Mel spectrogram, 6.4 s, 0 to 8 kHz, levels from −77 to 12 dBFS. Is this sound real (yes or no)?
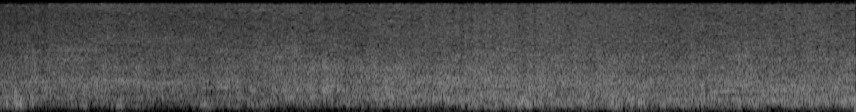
no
